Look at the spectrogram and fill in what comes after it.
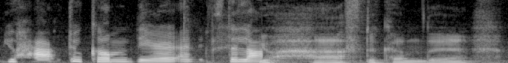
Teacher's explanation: going into direct speech changing her intonation to show that she's in direct speech putting that extra stress on you have to go there um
